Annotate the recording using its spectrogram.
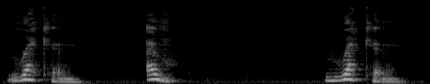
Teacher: l'accent tonique tombe sur la première syllabe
